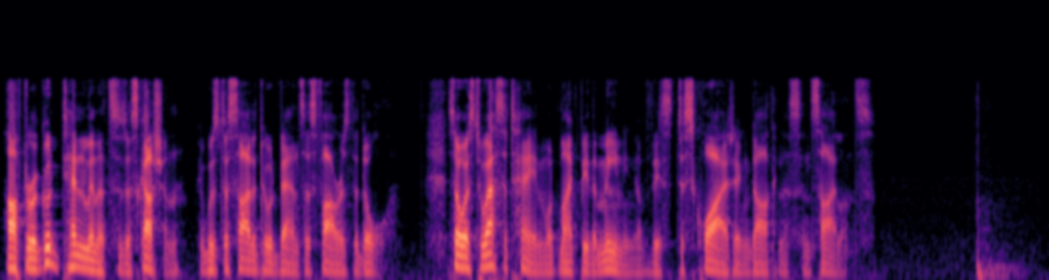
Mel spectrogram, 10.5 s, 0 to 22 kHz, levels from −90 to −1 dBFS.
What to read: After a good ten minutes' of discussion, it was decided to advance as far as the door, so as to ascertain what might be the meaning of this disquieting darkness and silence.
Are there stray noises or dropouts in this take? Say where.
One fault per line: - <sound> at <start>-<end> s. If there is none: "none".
- thud at 9.7-10.3 s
